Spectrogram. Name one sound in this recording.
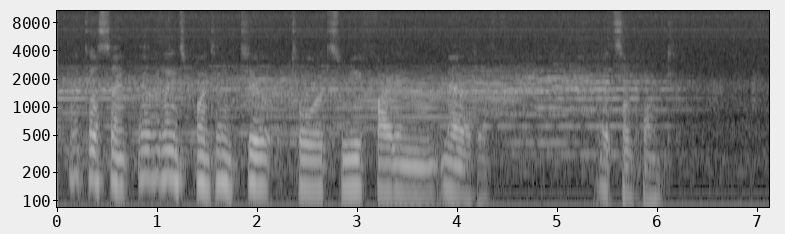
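Orchestral game music plays through a television speaker and stops.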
